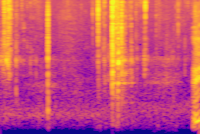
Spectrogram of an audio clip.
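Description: A few faint, short crunches and clicks of someone moving over dry sand, over a low hiss.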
